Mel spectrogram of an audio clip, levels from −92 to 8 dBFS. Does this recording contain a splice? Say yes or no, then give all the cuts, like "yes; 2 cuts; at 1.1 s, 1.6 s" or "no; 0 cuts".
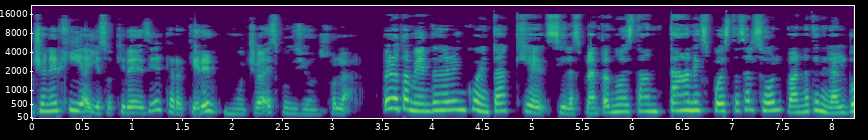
no; 0 cuts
